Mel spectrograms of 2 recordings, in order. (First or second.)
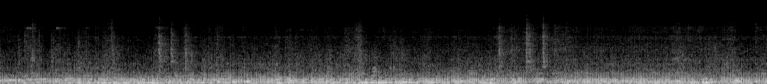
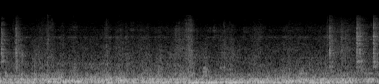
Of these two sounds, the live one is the second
